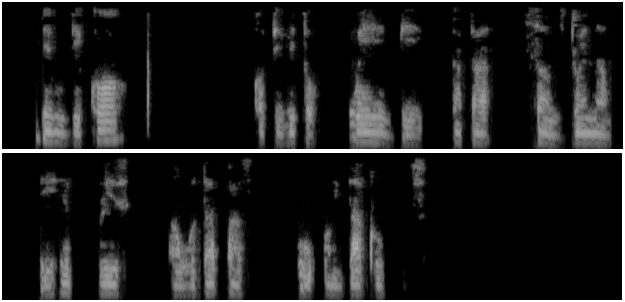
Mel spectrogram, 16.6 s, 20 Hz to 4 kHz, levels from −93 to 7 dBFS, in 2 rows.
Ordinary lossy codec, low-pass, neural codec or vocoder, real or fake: MP3, 24 kbps; 3.6 kHz; none; real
